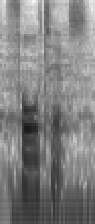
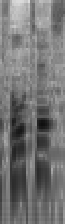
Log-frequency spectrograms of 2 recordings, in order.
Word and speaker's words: Fortis: And uh the scorpion is likely pronounced fortis by the way, like the Latin word for strong.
